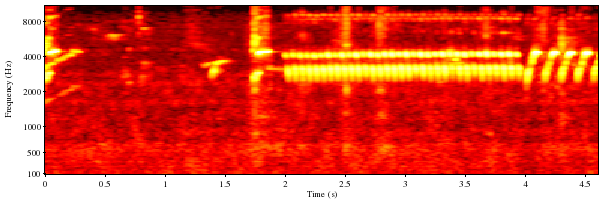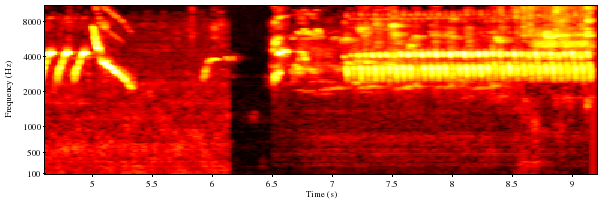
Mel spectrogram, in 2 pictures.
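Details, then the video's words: Excited male canary song aimed at stimulating the female to mate and for chicks to hear: scattered high notes, a long rolling trill, a row of quick rising chirps, a brief silence, then the rolling trill resumes. "تغريد قوي جدا كناري هائج لتسميع الفراخ | canary singing"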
